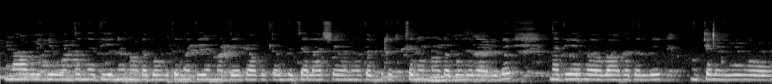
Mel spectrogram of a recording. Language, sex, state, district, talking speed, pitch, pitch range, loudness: Kannada, female, Karnataka, Chamarajanagar, 125 wpm, 220 Hz, 220-230 Hz, -16 LUFS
